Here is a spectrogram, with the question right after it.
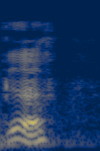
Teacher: Bunyi keh dan geh berlaku dalam daerah lelangit lembut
